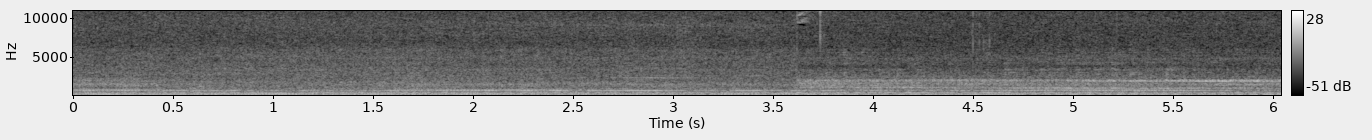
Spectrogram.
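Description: Steady drone of heavy construction machinery engines running. The sound shifts abruptly a little over halfway through.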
